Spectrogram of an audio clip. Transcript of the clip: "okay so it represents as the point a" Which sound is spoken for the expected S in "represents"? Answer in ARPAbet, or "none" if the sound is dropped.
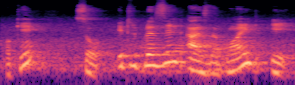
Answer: none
